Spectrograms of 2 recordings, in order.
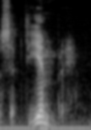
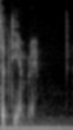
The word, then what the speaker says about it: septiembre: Or if it's a vowel, like bre, then your voice always goes up in the next to last syllable of a word. So septiembre. Otherwise, it could be septiembre, septiembre, septiembre, like it should, or septiembre, but it's septiembre.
